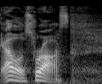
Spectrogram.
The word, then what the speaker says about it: Ellis Ross: Tracee Ellis Ross, is that, I feel like I'm saying her name wrong. It is, it's definitely Ellis Ross.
